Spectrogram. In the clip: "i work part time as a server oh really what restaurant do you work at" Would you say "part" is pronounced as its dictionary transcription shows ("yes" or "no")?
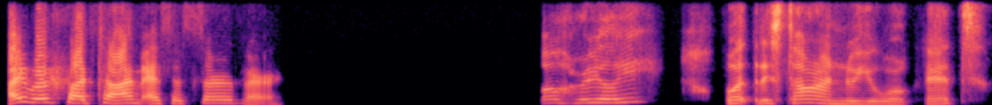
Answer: no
